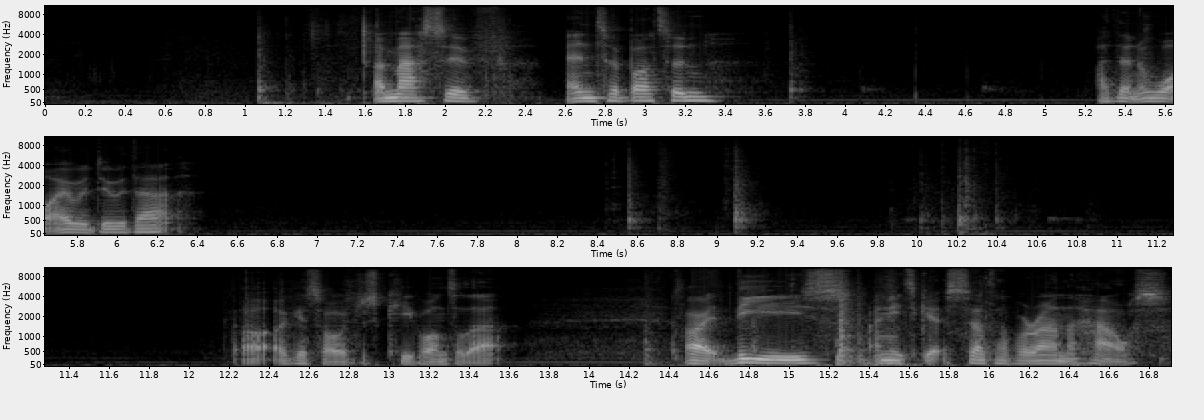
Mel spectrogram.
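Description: Cardboard boxes rustle and tap as they are handled.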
